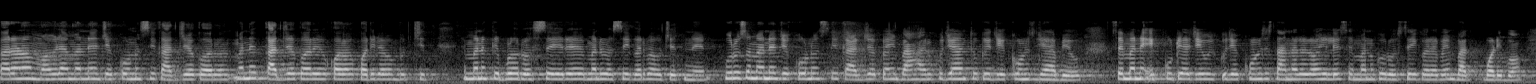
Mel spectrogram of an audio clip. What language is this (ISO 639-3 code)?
ori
